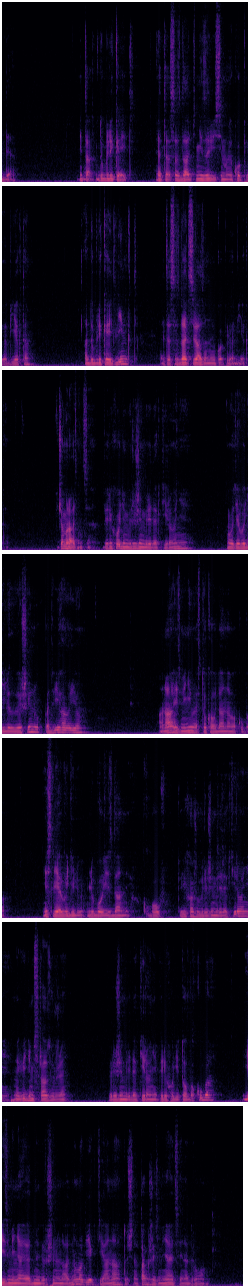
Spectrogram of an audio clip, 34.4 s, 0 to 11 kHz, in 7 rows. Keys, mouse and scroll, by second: 1.8-3.7 drag, 8.6-10.5 drag, 11.4 right click, 12.6 Tab, 13.0 click, 13.2-16.2 drag, 17.6 Tab, 19.3-20.0 middle drag, 20.0 drag, 24.0 Tab, 24.4-27.2 middle drag, 28.3 right click, 29.2-30.9 drag, 31.0 middle click, 33.8 Tab.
